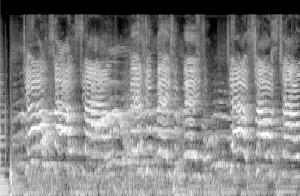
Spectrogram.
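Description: High-pitched children's voices in repeated loud bursts, singing and shouting over background music.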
